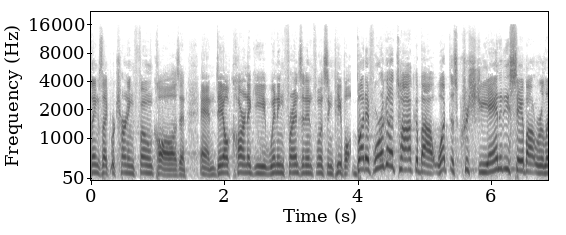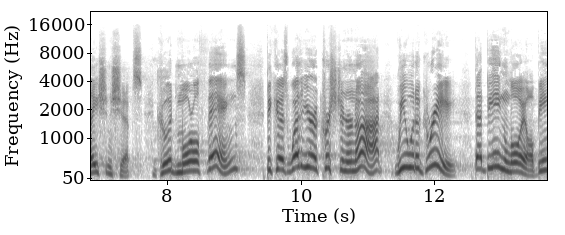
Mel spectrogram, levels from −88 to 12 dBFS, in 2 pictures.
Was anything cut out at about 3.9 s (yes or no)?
yes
